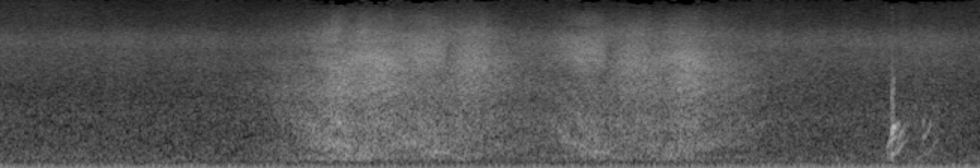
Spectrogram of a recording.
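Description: Sea waves washing in twice, about two and four seconds in, over steady wind and a low rumble.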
